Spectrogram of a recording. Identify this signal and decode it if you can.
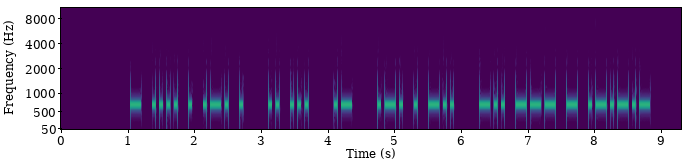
Morse code, heard as a keyed tone, about 22 wpm, 700 Hz. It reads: THERE IS A RED DOT.
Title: Sentences from Top 1500 Words 22wpm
